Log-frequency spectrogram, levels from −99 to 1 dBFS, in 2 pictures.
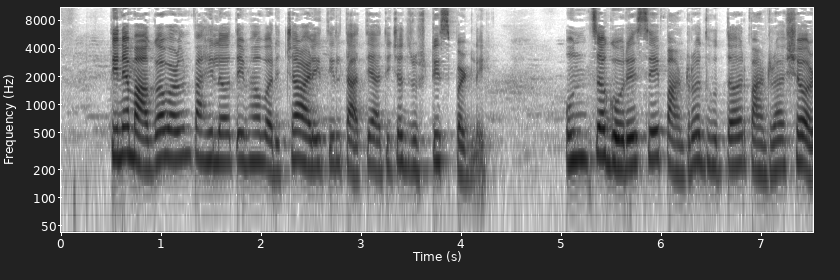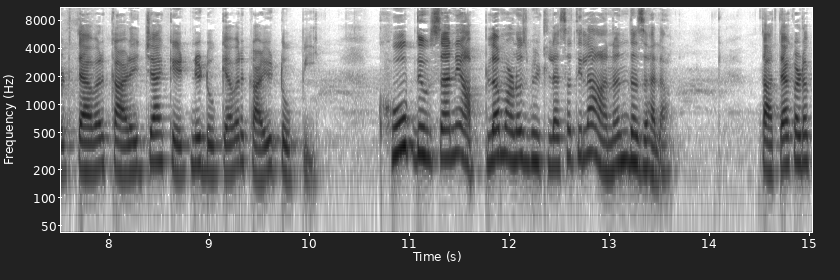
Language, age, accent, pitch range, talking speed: Marathi, 30-49, native, 210-260 Hz, 130 wpm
